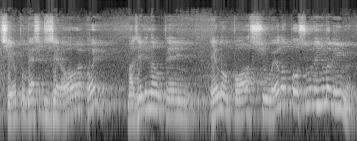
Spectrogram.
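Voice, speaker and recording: A man with a Brazilian Portuguese accent preaching a sermon as pastor, retelling a story slowly and dramatically in the first person. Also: on the high side, animated, warm tone. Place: large church hall. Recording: echoey church hall with long reverb.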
